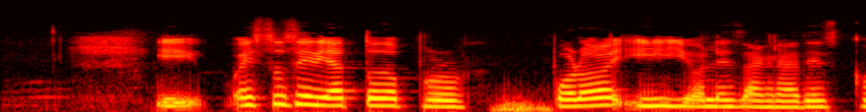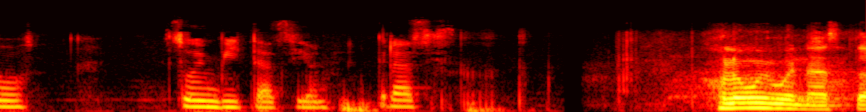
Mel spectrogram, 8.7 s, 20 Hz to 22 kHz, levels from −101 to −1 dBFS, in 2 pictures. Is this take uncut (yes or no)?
yes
